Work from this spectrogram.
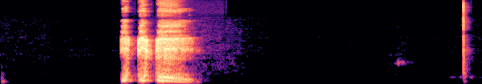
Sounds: Throat clearing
